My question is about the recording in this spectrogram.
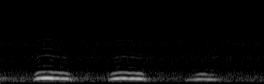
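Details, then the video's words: Great gray owl at a snag, filmed by a live camera in Mission Valley on 1 April 2022, giving three deep, soft hoots that grow fainter, the last noticeably quieter. "Great Gray Owl"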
